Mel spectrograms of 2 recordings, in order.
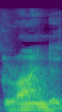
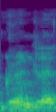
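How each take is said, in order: First: The name has no L sound before the ending. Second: The name has an L sound before the ending. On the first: The speaker calls it right. "it's Grinder" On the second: The speaker calls it wrong. "I keep saying Grindler, it's not Grindler"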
